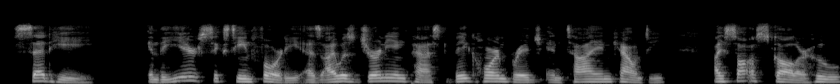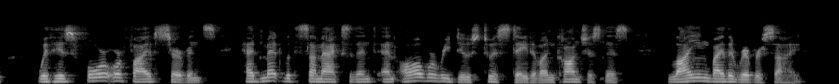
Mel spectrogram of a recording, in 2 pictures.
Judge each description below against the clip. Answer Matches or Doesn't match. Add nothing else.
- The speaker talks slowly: Doesn't match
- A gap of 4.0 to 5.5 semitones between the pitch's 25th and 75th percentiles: Matches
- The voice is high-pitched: Doesn't match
